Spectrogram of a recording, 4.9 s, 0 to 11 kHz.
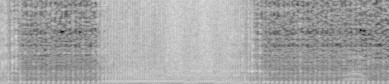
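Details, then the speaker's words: Condor 150 motorcycle with catalytic converter removed and replacement pipe welded in; steady single-cylinder thump at idle, sharp throttle blip, back to even idle; a lot louder open exhaust. "definitely louder"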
